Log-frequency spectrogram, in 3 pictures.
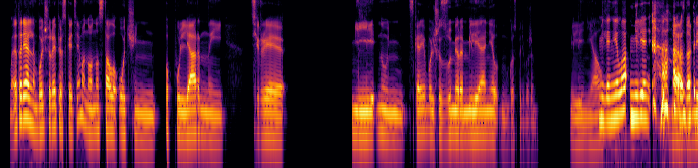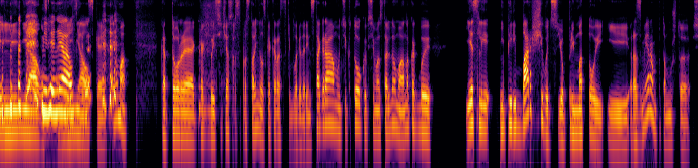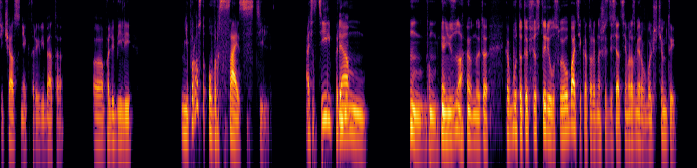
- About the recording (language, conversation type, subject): Russian, podcast, Испытываешь ли ты давление со стороны окружающих следовать моде?
- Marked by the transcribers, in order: tapping; laugh; chuckle; chuckle; chuckle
